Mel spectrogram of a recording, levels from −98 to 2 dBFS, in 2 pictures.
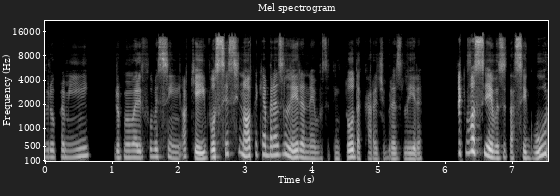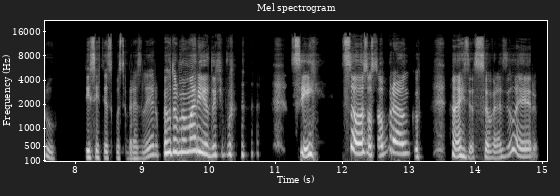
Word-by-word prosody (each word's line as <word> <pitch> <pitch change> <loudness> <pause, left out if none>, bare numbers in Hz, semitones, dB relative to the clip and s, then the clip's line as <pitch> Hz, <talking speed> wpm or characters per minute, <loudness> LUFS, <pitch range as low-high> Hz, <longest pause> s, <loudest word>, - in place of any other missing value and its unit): virou 190 -1 -13
para 190 0 -15
mim, 205 +6 -12 0.4
virou 180 -1 -11
para 185 - -13
meu 185 - -10
marido 180 -1 -7
e - - -35
falou 205 0 -14
assim: 200 -5 -7
"Ok, 165 -6 -3
você 200 +8 0
se 295 +3 -7
nota 240 +1 -3
que 270 - -14
é - - -5
brasileira, 245 -7 -4
né, 165 -2 -14
você 160 +1 -23
tem 160 -1 -20
toda 190 -1 -3
a - - -24
cara 155 -1 -19
de 155 - -21
brasileira. 150 -1 -12 0.6
Será - - -1
que 315 - -16
você, 330 - +3
você 170 +2 -8
está 170 -2 -15
seguro? 170 - -5 0.4
Tem 185 - +2
certeza 175 -2 -3
que 170 - -13
você 160 - -10
é - - -29
brasileiro?". 165 +11 -6
Pergunto 320 +5 +6
ao 335 - +4
meu 335 0 +5
marido 315 -9 +6
tipo: 260 +2 -12 0.9
"Sim 280 - +5 0.4
sou, 475 - +4
eu 295 - +7
sou 250 - +3
só 245 -1 0
branco, 300 -6 +3 0.5
mas 215 -1 +4
eu 165 - -6
sou 185 -1 -2
brasileiro.", 210 - -3
200 Hz, 205 wpm, -20 LUFS, 170-260 Hz, 0.9 s, eu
